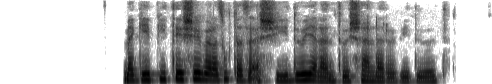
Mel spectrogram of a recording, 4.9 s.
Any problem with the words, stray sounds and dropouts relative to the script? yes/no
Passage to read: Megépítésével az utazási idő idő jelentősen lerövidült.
yes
